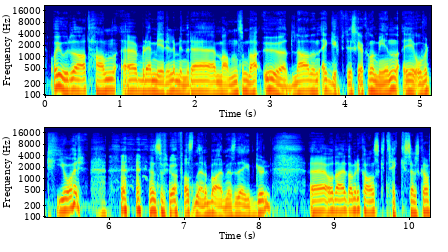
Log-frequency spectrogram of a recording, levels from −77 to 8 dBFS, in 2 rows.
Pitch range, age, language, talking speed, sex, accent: 95-130 Hz, 30-49, English, 210 wpm, male, Swedish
